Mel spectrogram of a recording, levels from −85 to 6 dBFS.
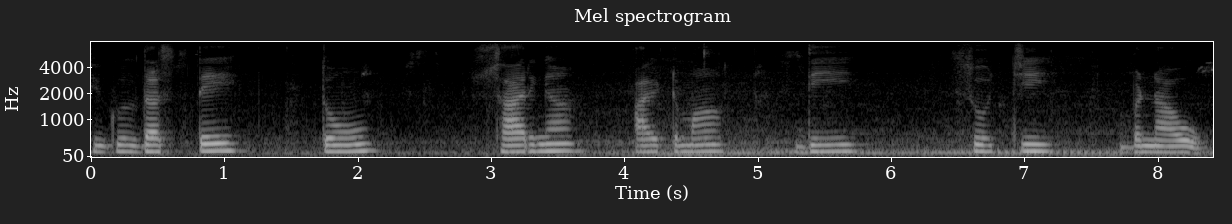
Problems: constant background noise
